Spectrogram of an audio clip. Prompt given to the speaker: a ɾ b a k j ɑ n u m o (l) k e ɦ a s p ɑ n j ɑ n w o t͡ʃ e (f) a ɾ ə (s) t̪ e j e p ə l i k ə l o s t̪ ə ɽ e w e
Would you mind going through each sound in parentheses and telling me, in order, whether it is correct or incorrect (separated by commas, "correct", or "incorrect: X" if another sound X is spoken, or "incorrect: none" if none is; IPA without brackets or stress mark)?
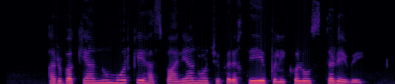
incorrect: ɾ, correct, incorrect: x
